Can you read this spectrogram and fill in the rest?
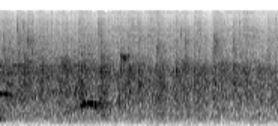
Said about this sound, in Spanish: Junte sus palmas.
